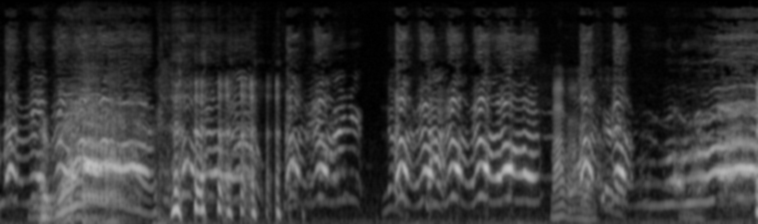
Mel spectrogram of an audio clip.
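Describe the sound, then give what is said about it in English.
Loud voices imitate dogs, trading gravelly growls and long wavering howls in a continuous stretch with brief pauses, sounding like several people joining in. “Then they get growly.”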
